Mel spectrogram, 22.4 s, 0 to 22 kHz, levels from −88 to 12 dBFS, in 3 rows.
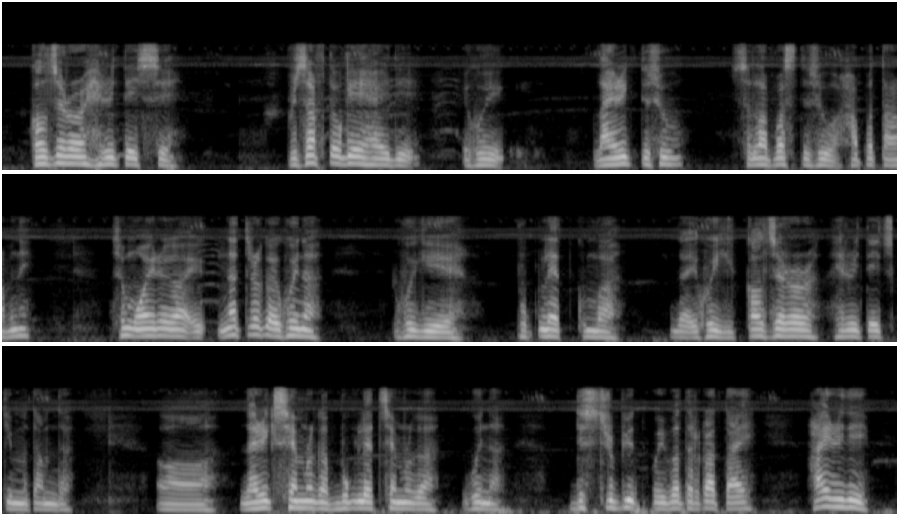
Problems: background sounds at intervals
